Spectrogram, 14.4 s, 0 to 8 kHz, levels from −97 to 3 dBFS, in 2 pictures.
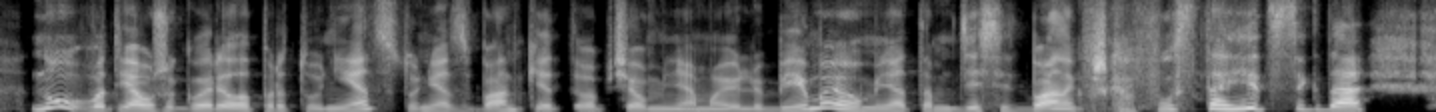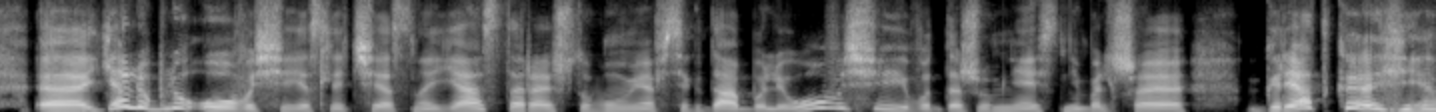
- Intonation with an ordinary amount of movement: No, wide, 6.6 semitones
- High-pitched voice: No, medium, 180 Hz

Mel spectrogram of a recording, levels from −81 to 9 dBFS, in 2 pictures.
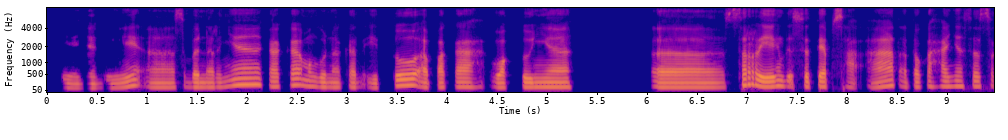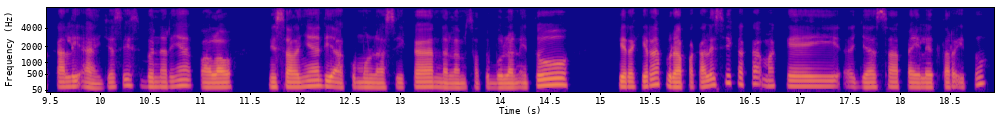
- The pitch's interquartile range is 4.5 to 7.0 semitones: No, average, 3.3 semitones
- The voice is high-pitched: No, low, 130 Hz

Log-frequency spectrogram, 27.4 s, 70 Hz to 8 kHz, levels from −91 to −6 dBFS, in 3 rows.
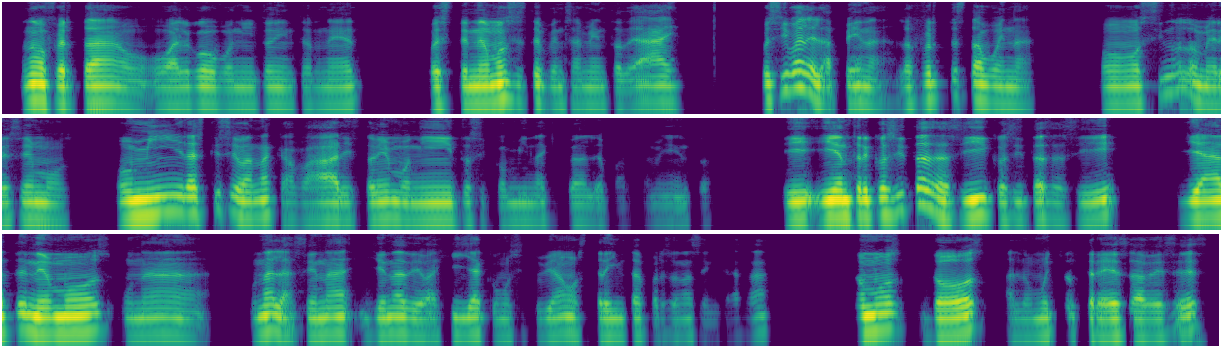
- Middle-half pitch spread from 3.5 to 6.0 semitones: No, average, 2.8 semitones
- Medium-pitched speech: No, low, 110 Hz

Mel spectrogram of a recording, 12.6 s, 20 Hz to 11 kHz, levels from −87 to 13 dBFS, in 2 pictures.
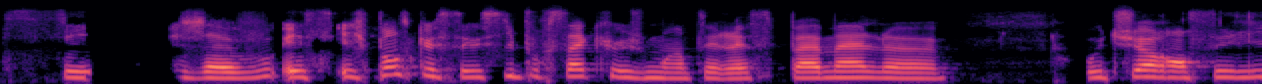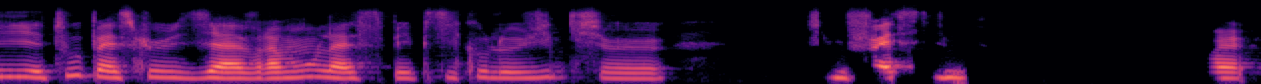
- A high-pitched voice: Yes, high, 200 Hz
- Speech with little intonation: Yes, narrow, 2.2 semitones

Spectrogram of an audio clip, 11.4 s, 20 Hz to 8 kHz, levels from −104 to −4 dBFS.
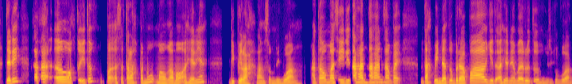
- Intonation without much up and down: No, average, 3.0 semitones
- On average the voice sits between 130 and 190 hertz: No, high, 205 Hz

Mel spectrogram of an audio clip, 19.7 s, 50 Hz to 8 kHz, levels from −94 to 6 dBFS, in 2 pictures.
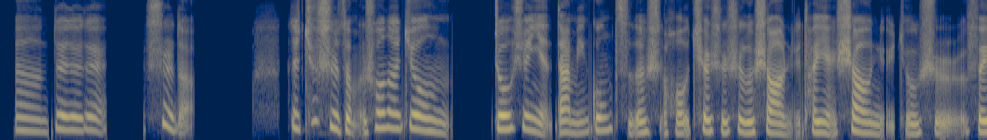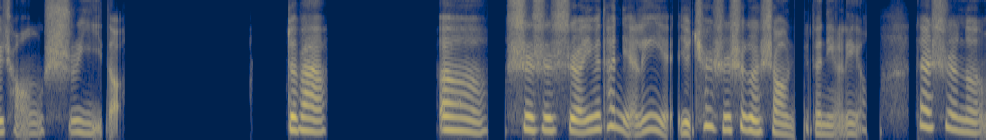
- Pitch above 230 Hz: Yes, very high, 255 Hz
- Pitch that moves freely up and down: No, average, 4.4 semitones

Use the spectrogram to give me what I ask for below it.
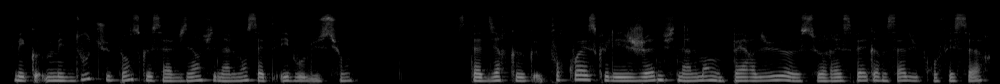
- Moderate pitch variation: No, narrow, 2.1 semitones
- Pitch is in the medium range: Yes, medium, 175 Hz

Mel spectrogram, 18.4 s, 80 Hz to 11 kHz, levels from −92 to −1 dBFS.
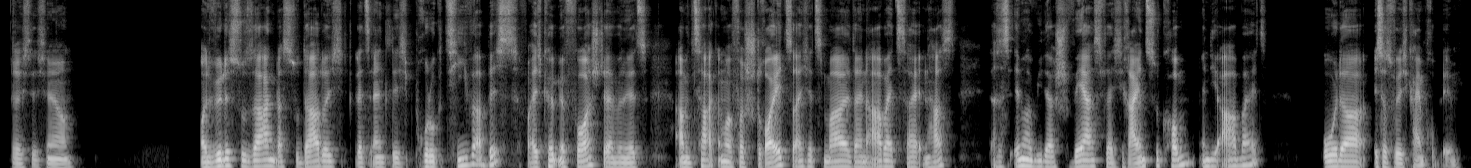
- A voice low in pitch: Yes, low, 105 Hz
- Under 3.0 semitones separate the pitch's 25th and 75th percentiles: No, average, 3.5 semitones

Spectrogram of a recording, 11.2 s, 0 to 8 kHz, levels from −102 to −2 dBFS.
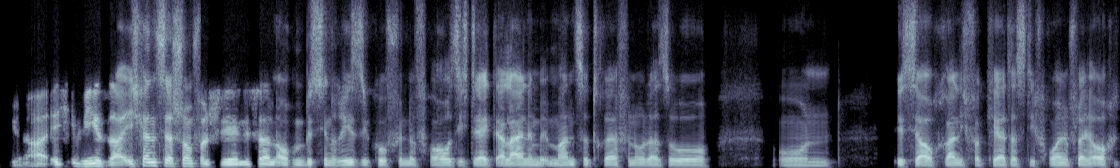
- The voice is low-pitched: Yes, very low, 90 Hz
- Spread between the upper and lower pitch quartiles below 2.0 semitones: No, narrow, 2.5 semitones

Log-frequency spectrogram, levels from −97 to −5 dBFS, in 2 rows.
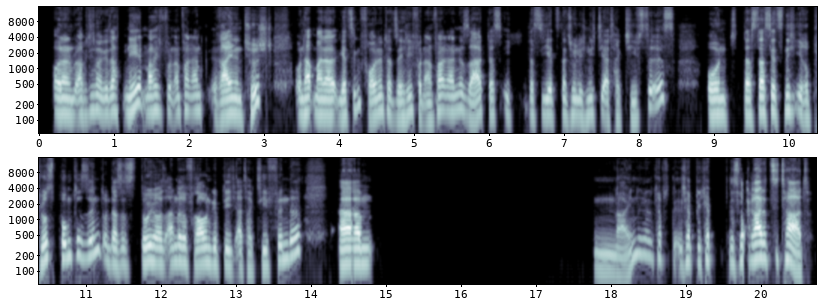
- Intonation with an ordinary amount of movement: Yes, average, 3.4 semitones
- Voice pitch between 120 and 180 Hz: Yes, medium, 140 Hz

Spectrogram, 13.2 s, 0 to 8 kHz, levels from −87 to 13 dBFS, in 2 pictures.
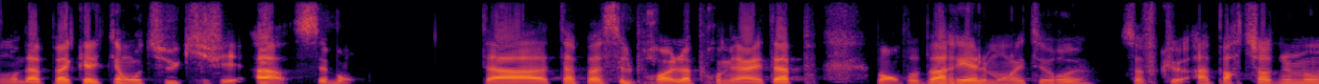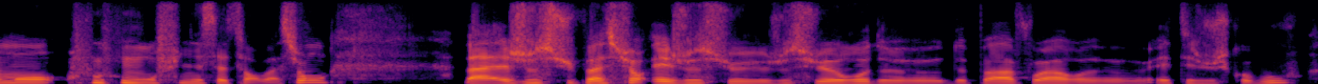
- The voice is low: No, medium, 145 Hz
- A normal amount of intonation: Yes, average, 3.2 semitones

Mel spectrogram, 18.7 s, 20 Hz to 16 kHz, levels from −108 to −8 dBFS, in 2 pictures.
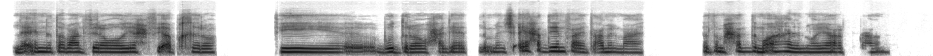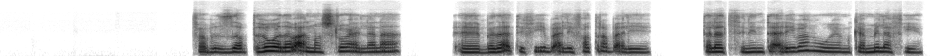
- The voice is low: No, high, 210 Hz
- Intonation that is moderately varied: No, narrow, 2.1 semitones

